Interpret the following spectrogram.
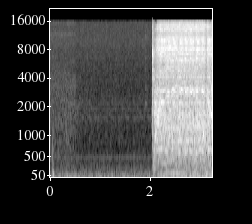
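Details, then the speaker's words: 1982 Honda GL500, sat a couple of years, cranked with plugs out during spark check; starter spins engine fast and evenly, no knocks or grinding; normal cranking. "all right so now I'm gonna just check and see if we got a spark oh"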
